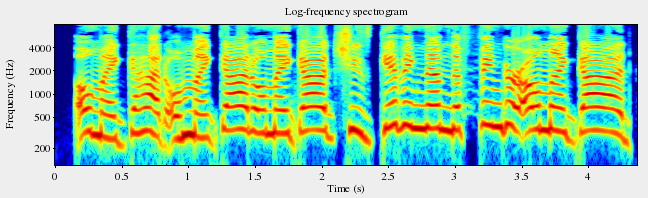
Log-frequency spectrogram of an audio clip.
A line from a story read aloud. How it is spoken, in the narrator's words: floated out of my husband's mouth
